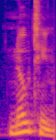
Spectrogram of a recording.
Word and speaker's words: nothing: the following lines Oh Phileas says I think noting my lord Hamlet replies and that's a fair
